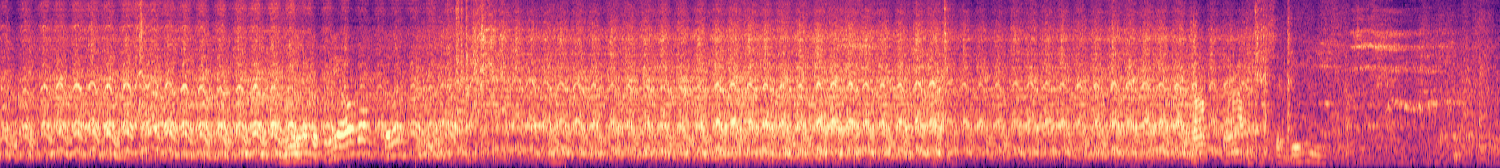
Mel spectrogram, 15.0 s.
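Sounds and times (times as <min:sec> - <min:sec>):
car engine running: 0:01.0 - 0:12.6.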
